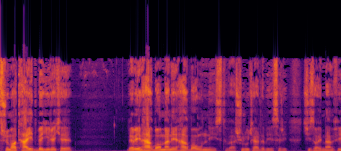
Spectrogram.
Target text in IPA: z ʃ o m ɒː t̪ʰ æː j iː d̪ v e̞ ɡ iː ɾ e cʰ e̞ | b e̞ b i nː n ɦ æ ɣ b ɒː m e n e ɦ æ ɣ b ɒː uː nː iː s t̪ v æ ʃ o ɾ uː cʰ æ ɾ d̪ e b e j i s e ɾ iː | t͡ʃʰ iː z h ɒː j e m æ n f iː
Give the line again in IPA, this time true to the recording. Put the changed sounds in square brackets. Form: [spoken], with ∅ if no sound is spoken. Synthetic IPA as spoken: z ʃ o m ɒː t̪ʰ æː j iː d̪ [b] e̞ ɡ iː ɾ e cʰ e̞ | b e̞ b i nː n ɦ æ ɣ b ɒː m [æ] n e ɦ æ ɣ b ɒː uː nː iː s t̪ v æ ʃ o ɾ uː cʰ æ ɾ d̪ e b e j [e] s e ɾ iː | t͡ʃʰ iː z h ɒː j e m æ n f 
